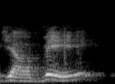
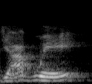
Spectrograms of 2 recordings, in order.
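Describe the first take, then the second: First: The middle consonant is a V sound. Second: The middle consonant is a W sound.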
